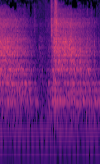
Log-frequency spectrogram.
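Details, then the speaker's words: Centipede arcade trackball fitted with reproduction rollers, hand-spun: a soft, even rolling hiss that swells and fades with no scraping. Much quieter, and spins better than the other one. "Definitely a lot quieter, but still spins a lot better than the other one did."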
